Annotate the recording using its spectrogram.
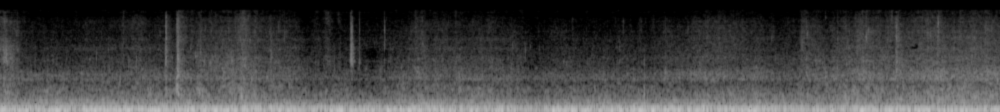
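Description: Wind buffeting the microphone: a continuous low, gusting rumble, with a couple of faint brief clicks early on.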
